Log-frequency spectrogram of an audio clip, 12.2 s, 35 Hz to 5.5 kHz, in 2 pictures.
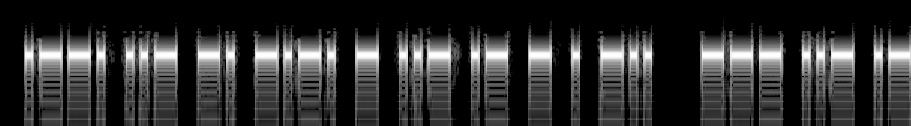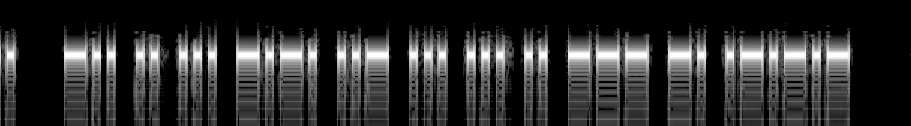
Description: Morse code, heard as a keyed tone, about 25 wpm, 600 Hz. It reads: PUNCTUATED OUR DISCUSSION.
